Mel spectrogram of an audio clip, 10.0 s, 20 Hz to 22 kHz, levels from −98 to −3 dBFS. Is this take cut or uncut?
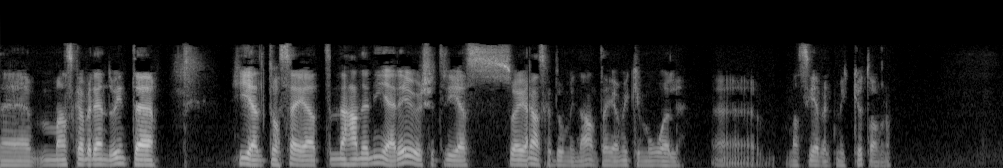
cut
